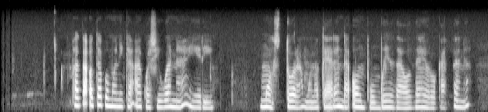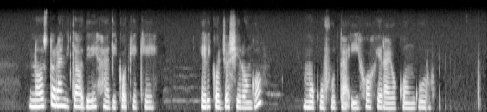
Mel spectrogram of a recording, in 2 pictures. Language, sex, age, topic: Oshiwambo, female, 18-24, finance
